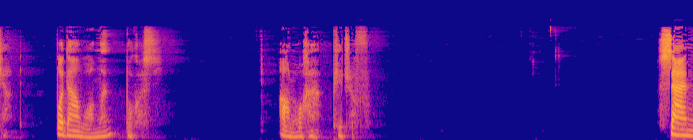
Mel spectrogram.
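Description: An elderly man speaks calmly and close to a microphone, in short phrases with long pauses.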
